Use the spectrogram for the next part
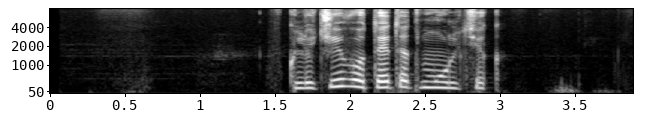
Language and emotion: Russian, angry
